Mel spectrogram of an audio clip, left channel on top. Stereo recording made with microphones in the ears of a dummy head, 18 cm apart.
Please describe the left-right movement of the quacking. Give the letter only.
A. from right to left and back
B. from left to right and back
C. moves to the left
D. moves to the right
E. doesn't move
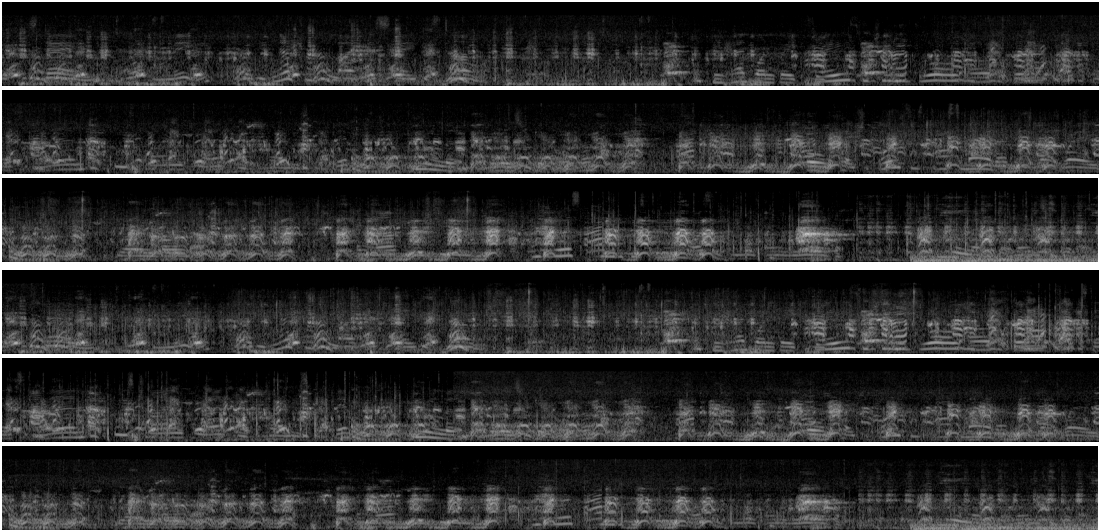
B.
